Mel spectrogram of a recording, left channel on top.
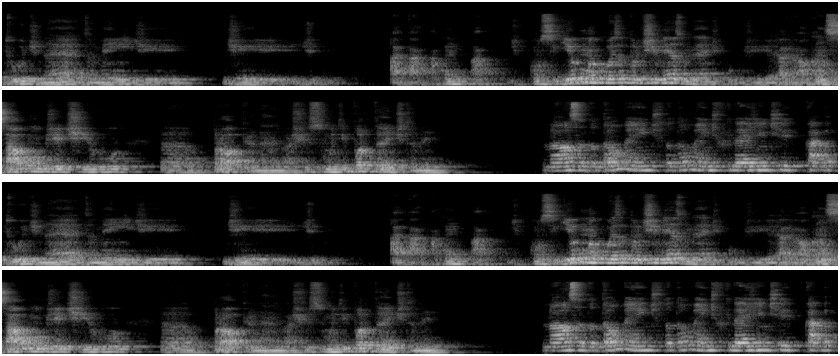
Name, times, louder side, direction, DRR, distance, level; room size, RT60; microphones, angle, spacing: voice 1, 0.0-1.8 2.2-3.3 3.9-9.6 9.9-12.7, right 1 dB, 25° left, -6 dB, 1.0 m, -26 dB
voice 2, 13.8-16.6, right 2 dB, 80° right, -2 dB, 0.9 m, -25 dB
2.6 x 2.1 x 2.9 m, 0.75 s
head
